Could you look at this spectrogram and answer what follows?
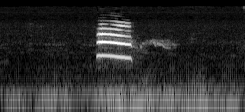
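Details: Parrot's natural voice: a short, bright, meow-like note of about a third of a second, gently falling, followed by a faint brief squeak, with low rumbling background noise.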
